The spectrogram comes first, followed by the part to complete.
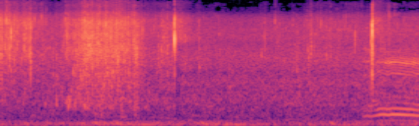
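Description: Hooked bass thrashing and splashing at the water's surface, strongest in the first second and a half, over a steady low rush of river water. Two sharp ticks come through, one near the middle and one near the end.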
